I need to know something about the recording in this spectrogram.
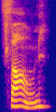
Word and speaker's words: phone: If you think about the word like phone, that's a really complicated word. You know, the PH makes a very specific sound. The E is making that O make that long sound. It's actually just one syllable.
